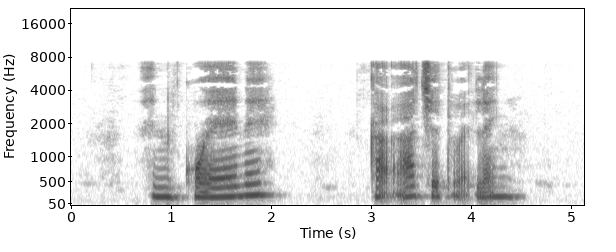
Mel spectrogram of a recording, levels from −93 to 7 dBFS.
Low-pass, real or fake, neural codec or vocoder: 7.2 kHz; real; none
